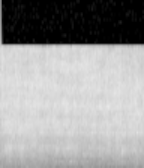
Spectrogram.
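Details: New Rocket Espresso Stone espresso machine, just unpacked: strong, steady high-pitched rush of steam with no sputter or pulsing; full, healthy steam output.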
